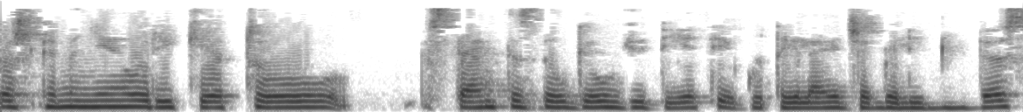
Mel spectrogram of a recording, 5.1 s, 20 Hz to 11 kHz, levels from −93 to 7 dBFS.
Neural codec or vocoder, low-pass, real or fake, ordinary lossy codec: none; 9.9 kHz; real; MP3, 32 kbps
